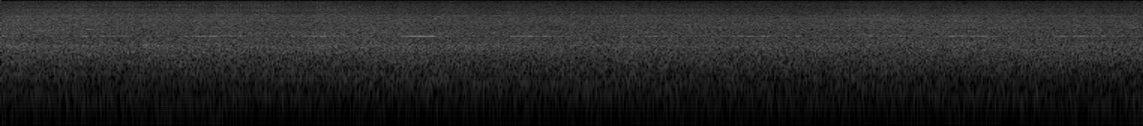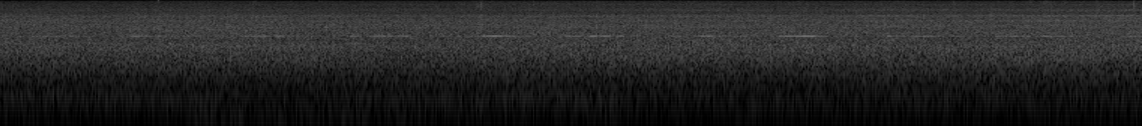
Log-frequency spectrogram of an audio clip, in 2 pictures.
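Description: Footsteps walk on pavement outdoors.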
